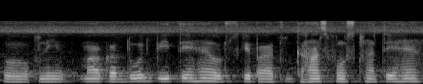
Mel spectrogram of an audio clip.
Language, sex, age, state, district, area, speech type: Hindi, male, 18-30, Uttar Pradesh, Pratapgarh, rural, spontaneous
